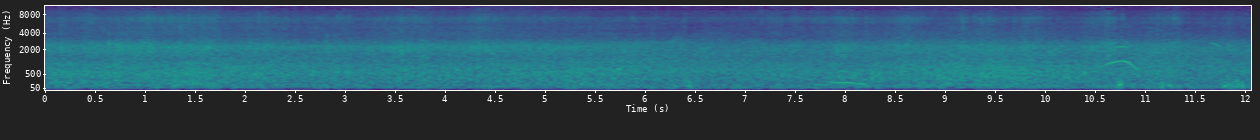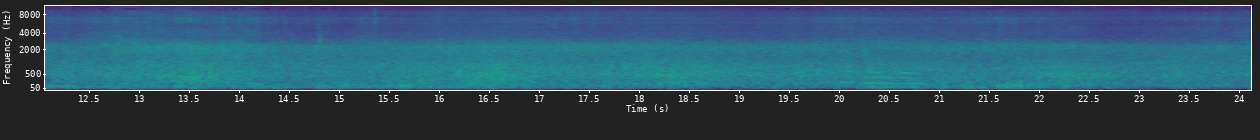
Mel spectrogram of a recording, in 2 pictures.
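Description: Large ocean waves breaking continuously on a beach at Binmaley or Lingayen, a steady wash of surf with some wind buffeting the microphone, no talking.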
